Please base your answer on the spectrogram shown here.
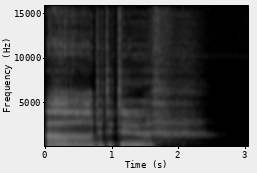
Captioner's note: humming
